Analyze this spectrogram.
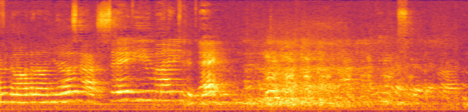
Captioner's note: audience laughter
